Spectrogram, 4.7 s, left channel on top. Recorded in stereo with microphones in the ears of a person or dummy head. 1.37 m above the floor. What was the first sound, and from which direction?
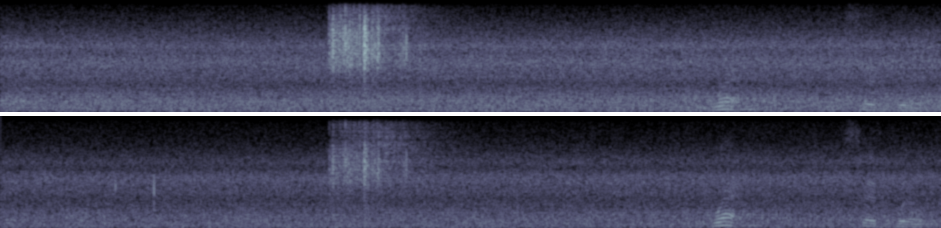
A dropped coin, 20° left (ahead or behind).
